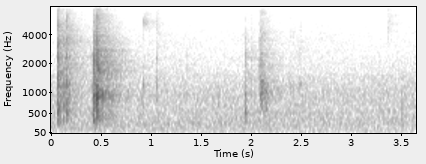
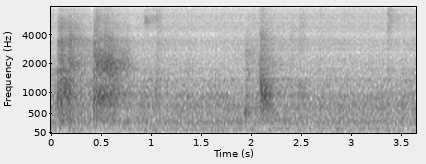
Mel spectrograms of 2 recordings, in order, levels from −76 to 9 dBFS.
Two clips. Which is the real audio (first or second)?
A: first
